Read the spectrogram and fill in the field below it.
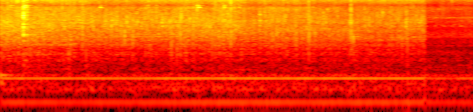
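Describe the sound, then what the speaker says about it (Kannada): A moong dal and millet mixture with water simmers in a pot, giving a steady, soft bubbling and crackle throughout with no voices over it. "ಈಗ ಚೆನ್ನಾಗಿ ಕುದೀತಾ ಇದೆ"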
